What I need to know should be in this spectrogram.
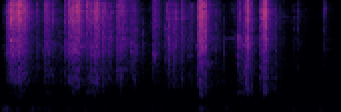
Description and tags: I recorded these metal sounds using a handful of cutlery, jingling it about to get this sound. I was originally planning on using it for foley for a knight in armor, but in the end decided I didn't need these files so thought I'd share them here :)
